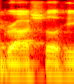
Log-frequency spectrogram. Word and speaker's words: Groeschel: I think it's Craig Groeschel is his last name. – Yeah, is that how you pronounce it? Yeah, Craig Groeschel.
